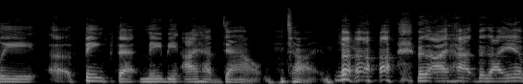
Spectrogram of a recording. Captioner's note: laughs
